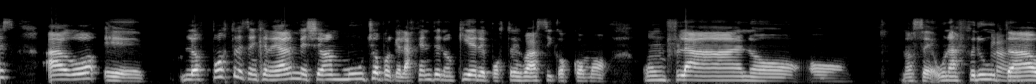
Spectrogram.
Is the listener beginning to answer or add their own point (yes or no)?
no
